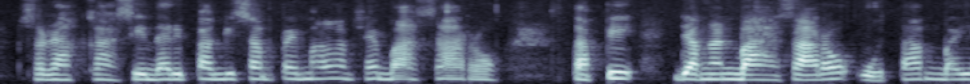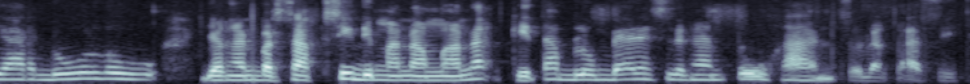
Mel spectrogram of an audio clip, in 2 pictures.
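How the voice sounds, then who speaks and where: Middle-aged male pastor, animated storyteller, dry close sound. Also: brisk, creaky, no room sound. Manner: lively storytelling, acts out dialogue with shifting pitch. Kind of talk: testimony sermon.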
